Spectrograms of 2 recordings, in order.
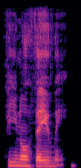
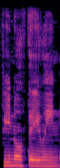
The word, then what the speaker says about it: phenolphthalein: our titration simulation, is phenolphthalein. All right, and that's one of those words that sounds nothing like it's spelled. Phenolphthalein is an acid-base indicator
